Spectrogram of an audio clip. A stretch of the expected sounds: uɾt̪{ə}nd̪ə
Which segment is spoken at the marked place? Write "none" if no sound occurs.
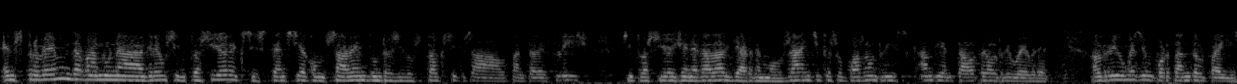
a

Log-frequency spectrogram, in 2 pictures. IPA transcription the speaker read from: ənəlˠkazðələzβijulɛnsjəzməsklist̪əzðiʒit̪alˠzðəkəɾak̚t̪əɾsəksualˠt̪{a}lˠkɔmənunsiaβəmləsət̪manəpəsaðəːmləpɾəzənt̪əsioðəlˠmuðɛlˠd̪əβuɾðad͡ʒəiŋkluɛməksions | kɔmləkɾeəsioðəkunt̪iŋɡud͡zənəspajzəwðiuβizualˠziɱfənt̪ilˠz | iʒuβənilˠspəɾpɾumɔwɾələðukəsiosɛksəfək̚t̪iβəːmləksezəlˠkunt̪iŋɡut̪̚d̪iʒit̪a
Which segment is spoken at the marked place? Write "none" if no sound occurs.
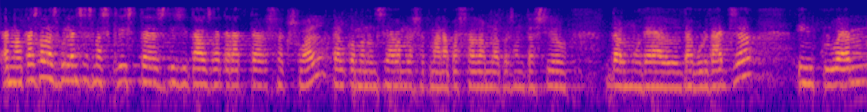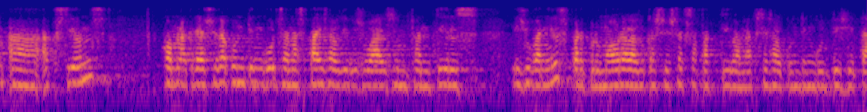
a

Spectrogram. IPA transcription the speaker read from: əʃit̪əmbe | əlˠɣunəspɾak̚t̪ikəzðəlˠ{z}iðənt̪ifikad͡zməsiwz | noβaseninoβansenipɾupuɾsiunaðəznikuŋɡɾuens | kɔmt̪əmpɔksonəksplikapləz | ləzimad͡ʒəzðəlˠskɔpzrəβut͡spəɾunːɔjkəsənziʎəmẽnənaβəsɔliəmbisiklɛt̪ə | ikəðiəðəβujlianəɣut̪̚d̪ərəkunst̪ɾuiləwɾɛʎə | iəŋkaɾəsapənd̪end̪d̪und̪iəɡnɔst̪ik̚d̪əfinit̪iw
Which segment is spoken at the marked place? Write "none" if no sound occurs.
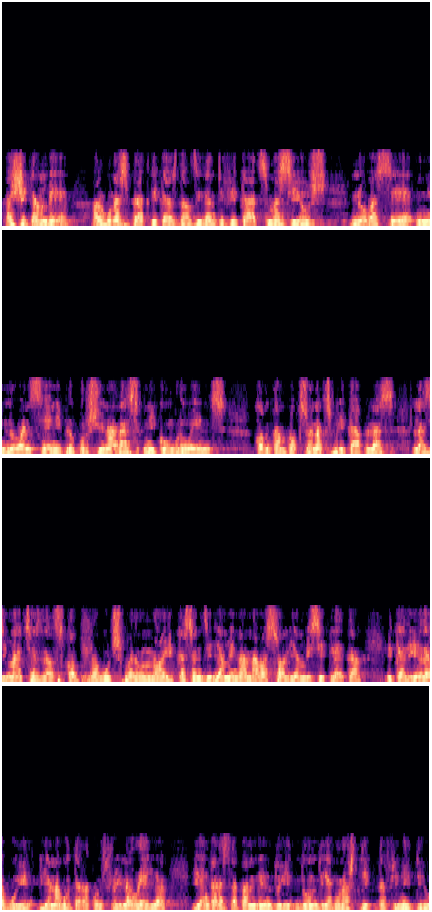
z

